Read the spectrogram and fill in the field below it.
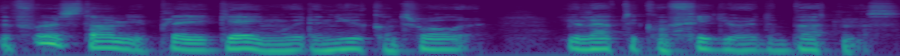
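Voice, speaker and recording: A man with a non-native accent speaks at a moderate pace in a fairly low pitch with fairly even intonation. His tone is dark and mellow and somewhat breathy, on a very clean recording with a silent background. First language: not English. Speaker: retro computer YouTuber. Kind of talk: video narration.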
